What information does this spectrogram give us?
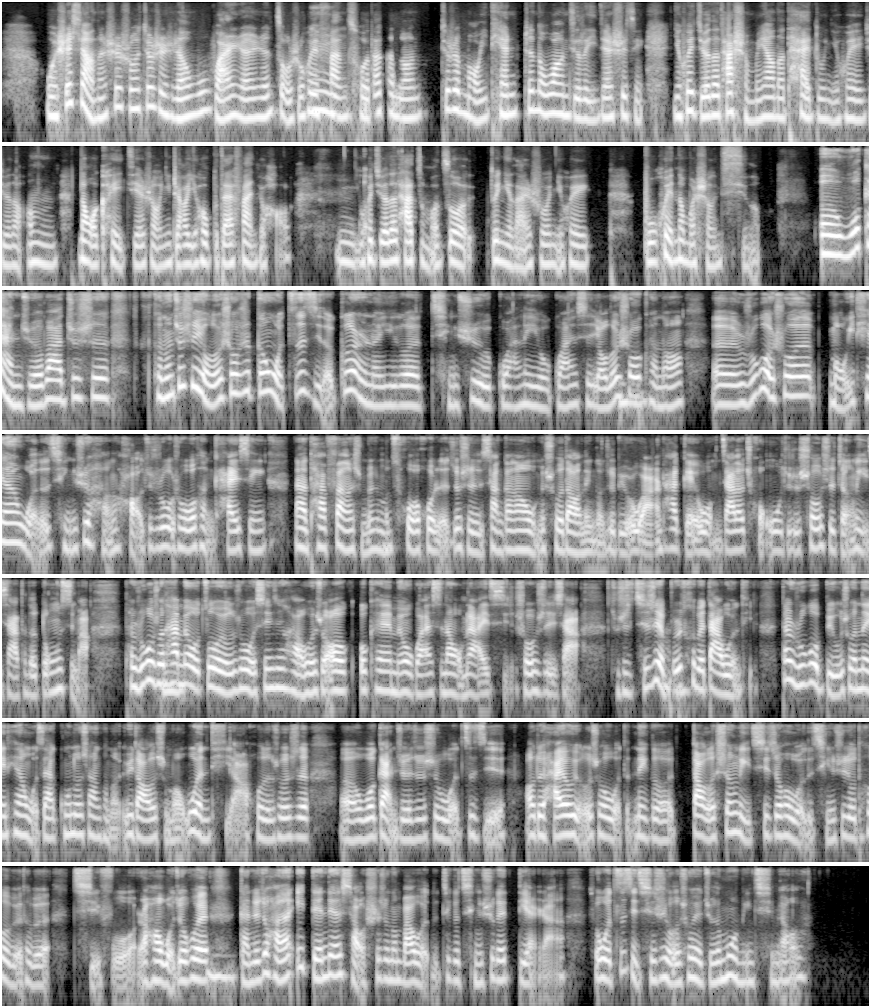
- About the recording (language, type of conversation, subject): Chinese, advice, 我怎样才能更好地识别并命名自己的情绪？
- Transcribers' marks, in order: tapping; teeth sucking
